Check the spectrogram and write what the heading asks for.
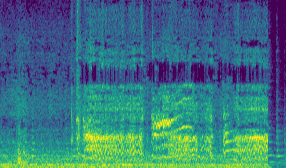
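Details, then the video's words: A domestic cat chatters in quick, stuttering bursts of clicky, bleating notes for about three seconds over background music. This hunting chatter usually comes when a cat sees birds or insects it cannot reach; one theory says it mimics prey. "Apakah kamu pernah dengar suara kucing yang kayak error gini"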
